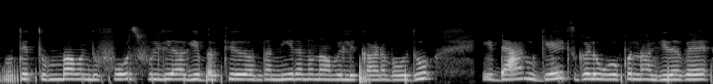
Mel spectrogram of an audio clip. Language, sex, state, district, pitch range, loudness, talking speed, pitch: Kannada, female, Karnataka, Belgaum, 225-245 Hz, -19 LUFS, 145 wpm, 235 Hz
